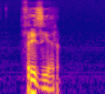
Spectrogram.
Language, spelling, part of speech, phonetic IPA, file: Polish, fryzjer, noun, [ˈfrɨzʲjɛr], Pl-fryzjer.ogg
